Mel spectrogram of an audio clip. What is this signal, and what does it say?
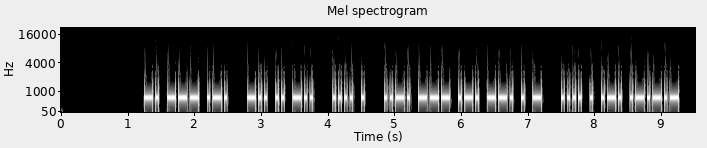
Morse code, heard as a keyed tone, about 28 wpm, 700 Hz. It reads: NOR DID HE FORGET HER.
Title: Sentences from Top 1500 Words 28wpm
